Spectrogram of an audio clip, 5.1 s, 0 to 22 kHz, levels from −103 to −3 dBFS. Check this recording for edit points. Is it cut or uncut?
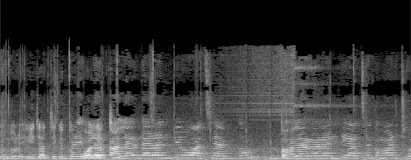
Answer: uncut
